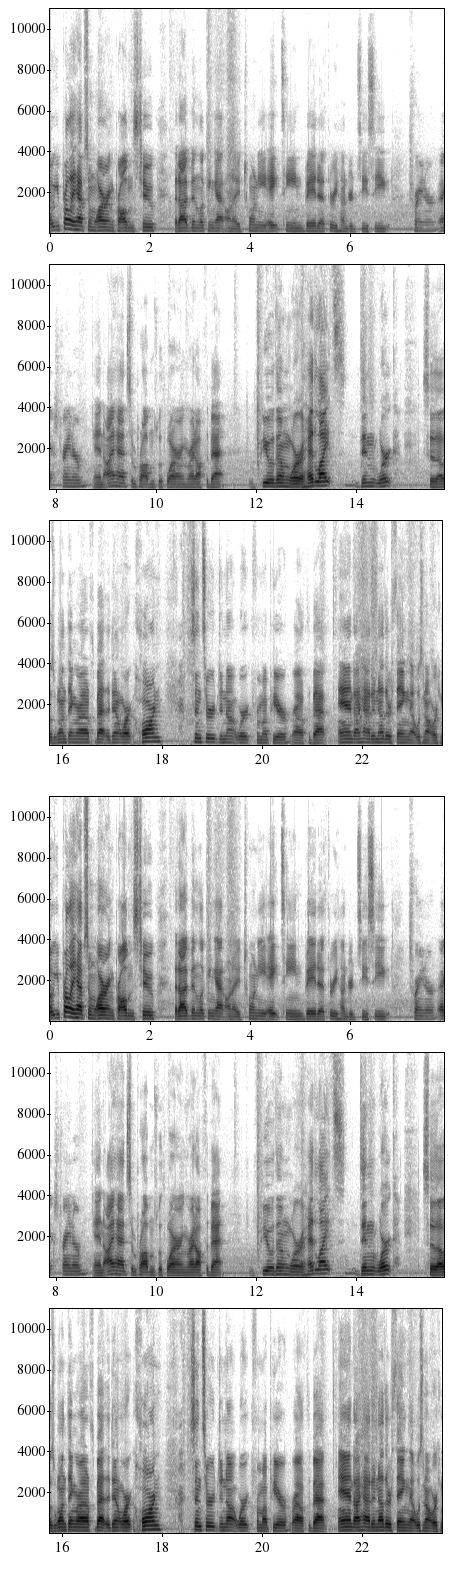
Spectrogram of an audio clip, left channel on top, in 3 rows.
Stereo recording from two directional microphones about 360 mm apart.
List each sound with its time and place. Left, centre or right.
0.1 s speech: centre
12.1 s speech: centre
14.1 s speech: centre
18.3 s speech: centre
